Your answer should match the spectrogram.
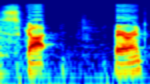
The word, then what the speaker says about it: Scott Berendt: Center, but they fired me because I couldn't pronounce names correctly. So tonight, the guest on the show is the Scott Berendt Band.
